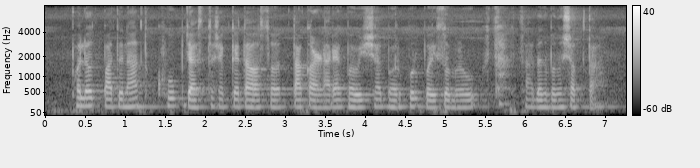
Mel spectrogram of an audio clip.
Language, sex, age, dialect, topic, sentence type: Marathi, male, 18-24, Southern Konkan, agriculture, statement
